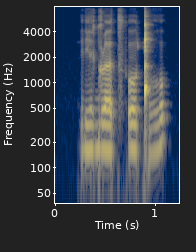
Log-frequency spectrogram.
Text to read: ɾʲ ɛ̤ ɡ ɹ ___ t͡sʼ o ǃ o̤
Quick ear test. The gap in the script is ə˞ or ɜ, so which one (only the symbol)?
ɜ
